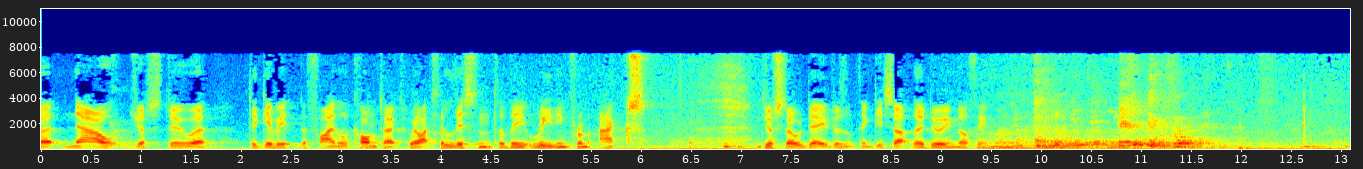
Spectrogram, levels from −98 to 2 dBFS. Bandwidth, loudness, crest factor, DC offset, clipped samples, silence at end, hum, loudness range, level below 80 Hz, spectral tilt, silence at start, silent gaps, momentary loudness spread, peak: 8 kHz; -18 LUFS; 16 dB; under 0.1%; under 0.1%; 0 s; none; 3 LU; -34 dBFS; -5 dB/octave; 0 s; none; 12 LU; -2 dBFS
